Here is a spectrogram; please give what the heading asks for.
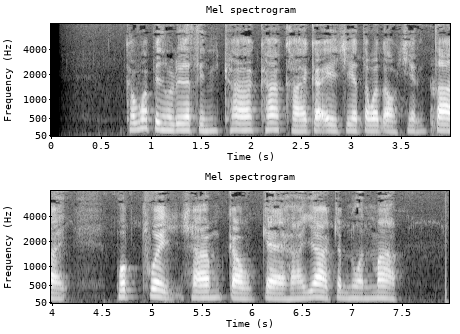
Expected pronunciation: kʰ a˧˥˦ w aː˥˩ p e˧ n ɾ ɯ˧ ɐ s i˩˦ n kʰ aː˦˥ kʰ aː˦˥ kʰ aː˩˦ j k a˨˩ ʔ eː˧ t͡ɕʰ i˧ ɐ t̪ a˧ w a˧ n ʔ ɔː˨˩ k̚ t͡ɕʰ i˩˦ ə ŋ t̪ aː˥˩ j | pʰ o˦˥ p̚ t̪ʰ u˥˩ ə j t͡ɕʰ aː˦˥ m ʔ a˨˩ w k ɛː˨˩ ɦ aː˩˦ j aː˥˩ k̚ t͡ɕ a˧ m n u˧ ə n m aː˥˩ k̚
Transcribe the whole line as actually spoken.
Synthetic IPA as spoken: kʰ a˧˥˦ w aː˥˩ p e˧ n ɾ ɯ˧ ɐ s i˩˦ n kʰ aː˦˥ kʰ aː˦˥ kʰ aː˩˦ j k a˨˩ ʔ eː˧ t͡ɕʰ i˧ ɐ t̪ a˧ w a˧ n ʔ ɔː˨˩ k̚ t͡ɕʰ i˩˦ ə ŋ t̪ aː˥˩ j | pʰ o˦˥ p̚ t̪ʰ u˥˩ ə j t͡ɕʰ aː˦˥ m k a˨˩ w k ɛː˨˩ ɦ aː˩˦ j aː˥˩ k̚ t͡ɕ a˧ m n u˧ ə n m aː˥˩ k̚

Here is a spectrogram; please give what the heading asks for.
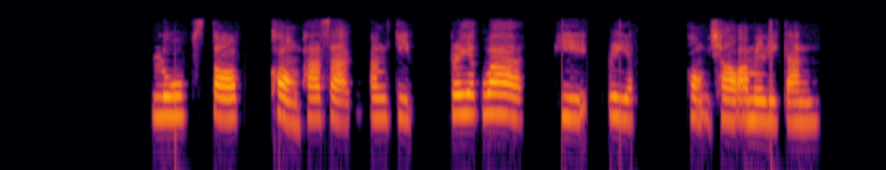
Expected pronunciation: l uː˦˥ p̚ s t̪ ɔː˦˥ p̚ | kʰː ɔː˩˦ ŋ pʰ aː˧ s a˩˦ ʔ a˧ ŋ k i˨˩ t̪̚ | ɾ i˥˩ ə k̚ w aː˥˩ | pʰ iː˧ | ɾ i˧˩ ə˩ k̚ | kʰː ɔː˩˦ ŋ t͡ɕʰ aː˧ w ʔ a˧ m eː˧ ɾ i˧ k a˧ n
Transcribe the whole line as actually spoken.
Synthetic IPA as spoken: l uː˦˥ p̚ s t̪ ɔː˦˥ p̚ | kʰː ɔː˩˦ ŋ pʰ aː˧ s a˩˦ ʔ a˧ ŋ k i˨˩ t̪̚ | ɾ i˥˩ ə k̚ w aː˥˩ | pʰ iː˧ | ɾ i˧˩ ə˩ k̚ | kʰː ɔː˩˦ ŋ t͡ɕʰ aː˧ w ʔ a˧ m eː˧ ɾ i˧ k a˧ n

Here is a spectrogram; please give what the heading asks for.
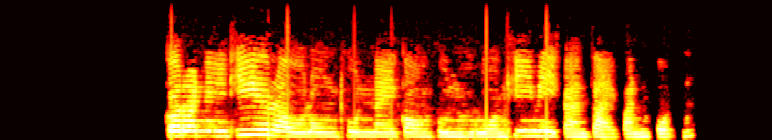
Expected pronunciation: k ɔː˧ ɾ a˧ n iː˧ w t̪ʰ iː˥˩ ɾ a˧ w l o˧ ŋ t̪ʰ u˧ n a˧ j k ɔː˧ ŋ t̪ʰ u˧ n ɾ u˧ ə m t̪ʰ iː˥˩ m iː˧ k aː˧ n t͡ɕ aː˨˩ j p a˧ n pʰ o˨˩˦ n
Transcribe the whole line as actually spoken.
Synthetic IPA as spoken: k ɔː˧ ɾ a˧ n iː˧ t̪ʰ iː˥˩ ɾ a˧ w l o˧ ŋ t̪ʰ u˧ nː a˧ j k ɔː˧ ŋ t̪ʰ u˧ n ɾ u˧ ə m t̪ʰ iː˥˩ m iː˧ k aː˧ n t͡ɕ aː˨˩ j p a˧ n pʰ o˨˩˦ n

